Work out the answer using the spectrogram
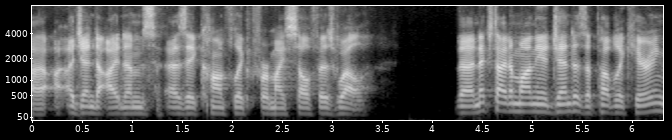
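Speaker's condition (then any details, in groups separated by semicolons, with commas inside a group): No condition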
